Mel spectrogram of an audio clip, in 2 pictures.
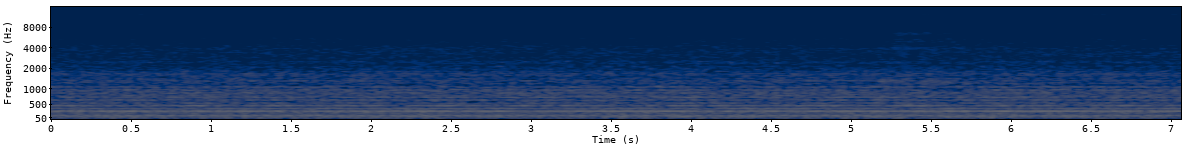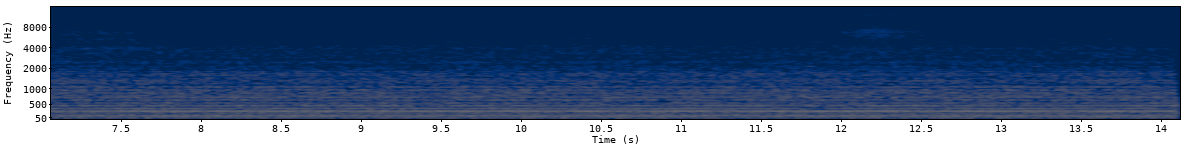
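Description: Quiet room tone: a faint steady hiss with a low, even electrical hum.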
